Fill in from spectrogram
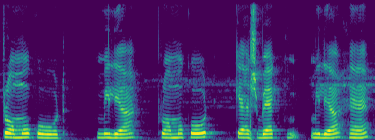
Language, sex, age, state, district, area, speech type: Punjabi, female, 30-45, Punjab, Fazilka, rural, spontaneous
